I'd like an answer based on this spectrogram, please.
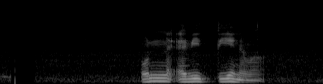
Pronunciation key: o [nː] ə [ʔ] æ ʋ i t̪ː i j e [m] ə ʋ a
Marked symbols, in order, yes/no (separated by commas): yes, yes, no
